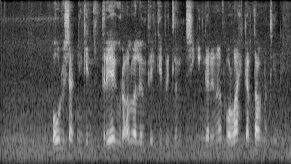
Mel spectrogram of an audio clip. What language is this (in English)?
Icelandic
